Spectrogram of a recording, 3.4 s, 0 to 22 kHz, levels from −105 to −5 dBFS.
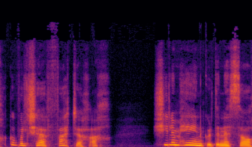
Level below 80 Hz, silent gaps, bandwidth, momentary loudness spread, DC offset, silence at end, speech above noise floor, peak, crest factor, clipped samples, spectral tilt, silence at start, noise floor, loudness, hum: -70 dBFS; none; 16 kHz; 13 LU; under 0.1%; 0 s; 44 dB; -14 dBFS; 16 dB; under 0.1%; -4.5 dB/octave; 0 s; -72 dBFS; -29 LUFS; none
